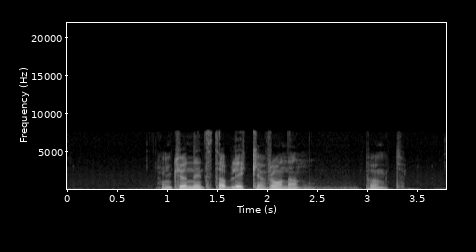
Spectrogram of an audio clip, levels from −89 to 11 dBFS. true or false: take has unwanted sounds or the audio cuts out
false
